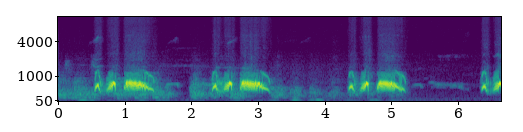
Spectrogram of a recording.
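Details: Spotted dove giving its call to stir wild doves to fight: four mellow three-part cooing phrases roughly every two seconds, short rising coos then a longer drawn coo, over a low rumbling background, the last phrase cut off.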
